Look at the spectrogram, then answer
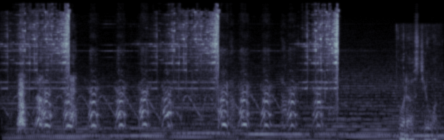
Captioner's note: images zapping; dogs barking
